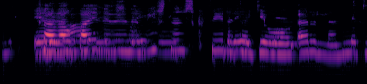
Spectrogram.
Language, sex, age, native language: Icelandic, male, 18-19, Icelandic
